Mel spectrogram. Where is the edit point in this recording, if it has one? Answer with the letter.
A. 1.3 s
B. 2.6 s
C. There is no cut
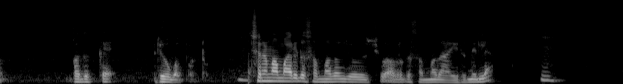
B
